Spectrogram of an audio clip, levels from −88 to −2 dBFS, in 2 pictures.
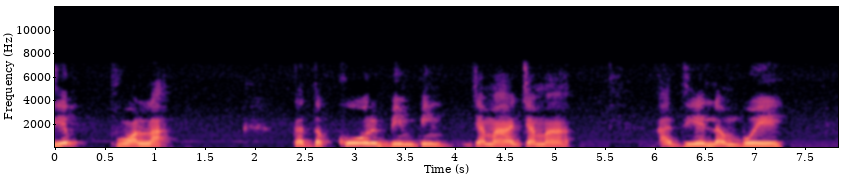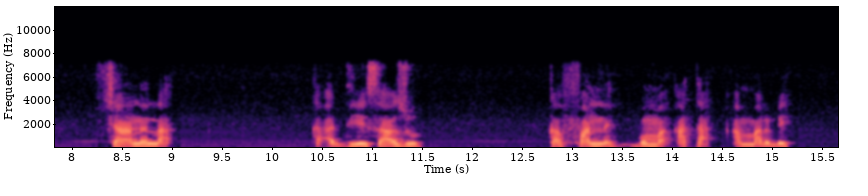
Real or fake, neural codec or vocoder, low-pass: real; none; 7.2 kHz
